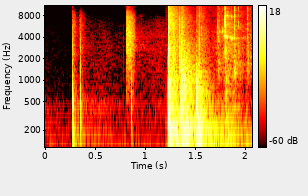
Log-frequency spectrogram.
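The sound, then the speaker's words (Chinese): A door is pulled shut behind someone entering: two soft, brief clicks, then a louder, heavy thunk with a rattling tail that carries to the end. “哈利关上身后的门时，斯内普冷若冰霜地说。”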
